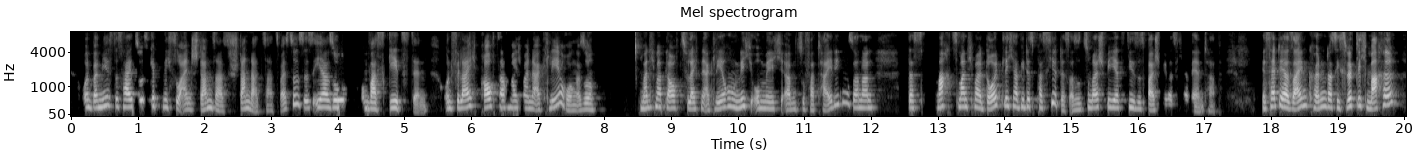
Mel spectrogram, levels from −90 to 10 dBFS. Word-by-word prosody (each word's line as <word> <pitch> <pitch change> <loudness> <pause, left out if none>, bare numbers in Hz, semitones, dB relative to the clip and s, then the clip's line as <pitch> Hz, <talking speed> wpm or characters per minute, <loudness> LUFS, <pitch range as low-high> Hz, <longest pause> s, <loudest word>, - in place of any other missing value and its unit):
Und 225 0 -2
bei 205 0 +2
mir 240 +4 +1
ist 265 - -10
das 240 -1 -4
halt 230 0 +4
so, 440 - +2
es 445 - -6
gibt 255 - -4
nicht 220 -1 -4
so - - 0
einen 170 - -2
Stansatz 165 -4 -3
Standardsatz, 140 -7 -4
weißt 180 - -5
du? - - 0
Es 315 - -3
ist 205 0 -1
eher 225 -1 +3
so: 220 +1 +4 0.2
„Um 195 +2 -5
was 185 -1 +3
geht‘s 205 0 +3
denn?“ - - -7 0.2
Und 200 - -3
vielleicht 210 +5 +1
braucht‘s 230 +2 +5
auch 215 - +2
manchmal 210 -1 -5
‘ne 190 - -3
Erklärung. 205 - -3
Also, 165 +3 -3 0.7
manchmal 210 +4 -1
braucht‘s 205 -2 0
vielleicht 180 -1 -1
‘ne - - -4
Erklärung, 205 +8 -2
nicht, 250 +3 -2
um 195 +1 -3
mich, 185 -1 -5
ähm, 170 +2 -3
zu 175 +1 -8
verteidigen, 195 - -5
sondern 215 -5 -2 0.4
das 210 0 0
macht‘s 235 +1 +3
manchmal 235 -3 +1
deutlicher, 240 +5 +1
wie - - -1
das 235 0 -2
passiert 225 - -2
ist. 140 - -7
Also, 165 - -6
zum 190 +6 -3
Beispiel 220 +1 -1
jetzt 215 0 -2
dieses 190 -4 -3
Beispiel, 150 -1 -2
was 155 - -7
ich - - -35
erwähnt - - -8
habe. - - -15 0.6
Es 190 -1 0
hätte 245 +1 +4
ja 225 -3 +9
sein 205 +9 +4
können, 220 +3 0
dass 225 -1 +7
ich‘s 205 0 +3
wirklich 255 0 +2
mache 295 - +6
210 Hz, 215 wpm, -22 LUFS, 185-235 Hz, 0.7 s, ja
